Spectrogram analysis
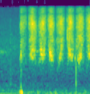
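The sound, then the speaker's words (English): Hands rub together to brush off crumbs, making soft, quick, rhythmic swishing strokes, several in a row, with a dull thump near the start. “Rubbing his hands together. He's cleaning the crumbs off his hands.”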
